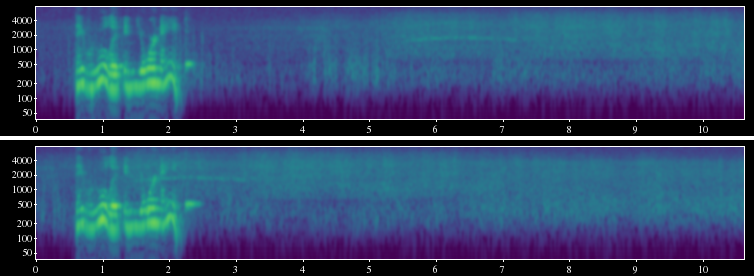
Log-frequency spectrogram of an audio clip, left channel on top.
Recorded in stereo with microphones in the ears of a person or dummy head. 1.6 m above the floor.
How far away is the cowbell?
About 2.5 m.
